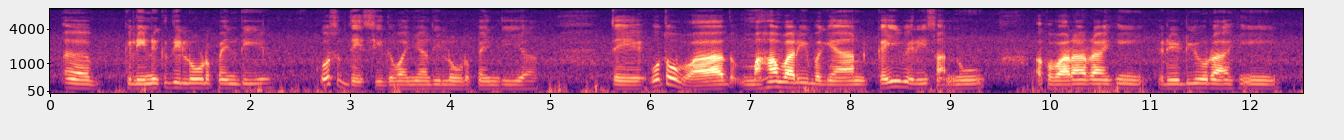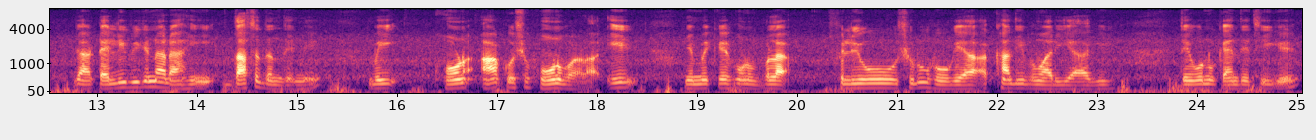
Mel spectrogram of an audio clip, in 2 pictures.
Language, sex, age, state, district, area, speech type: Punjabi, male, 60+, Punjab, Mohali, urban, spontaneous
